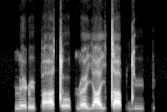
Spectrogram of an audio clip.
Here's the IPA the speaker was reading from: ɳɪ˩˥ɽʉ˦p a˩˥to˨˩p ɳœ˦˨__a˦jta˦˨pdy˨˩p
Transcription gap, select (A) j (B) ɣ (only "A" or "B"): A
